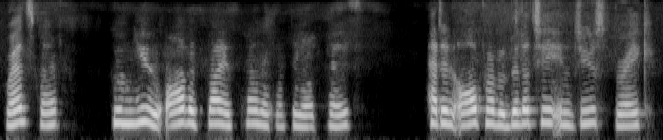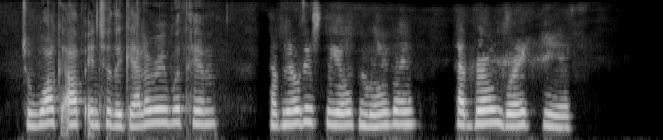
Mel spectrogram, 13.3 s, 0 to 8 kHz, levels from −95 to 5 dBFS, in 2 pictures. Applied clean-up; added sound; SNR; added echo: neural mask model Resemble Enhance denoiser.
